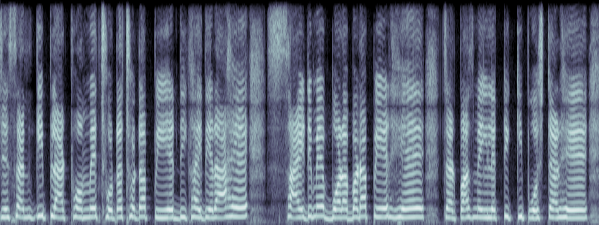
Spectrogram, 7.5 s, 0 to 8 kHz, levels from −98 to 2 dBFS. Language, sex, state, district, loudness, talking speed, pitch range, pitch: Hindi, female, Goa, North and South Goa, -11 LUFS, 170 wpm, 290-320 Hz, 300 Hz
